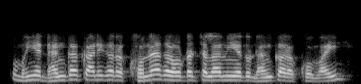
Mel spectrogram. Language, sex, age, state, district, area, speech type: Urdu, male, 30-45, Uttar Pradesh, Gautam Buddha Nagar, urban, conversation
